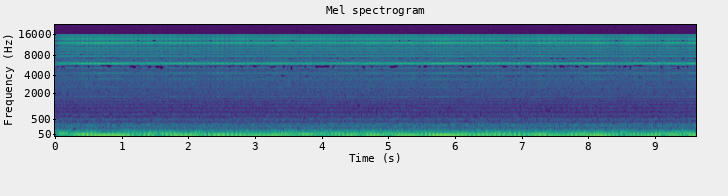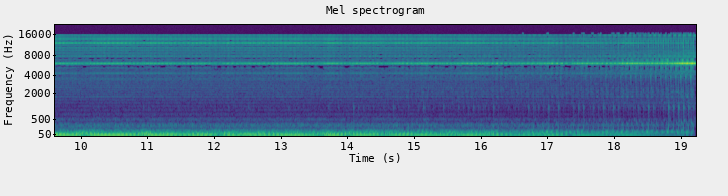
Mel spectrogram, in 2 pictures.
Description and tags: Deep Bass Drone
A low, rumbling bass sound with a short little "gurgle" at the end. A creepy sound for scary conditions. Made by low-passing a unisoned saw + subtle FX.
